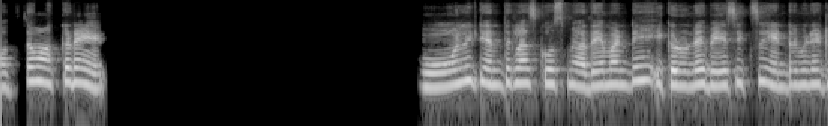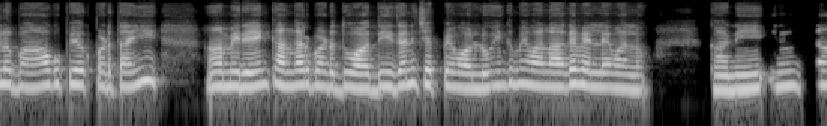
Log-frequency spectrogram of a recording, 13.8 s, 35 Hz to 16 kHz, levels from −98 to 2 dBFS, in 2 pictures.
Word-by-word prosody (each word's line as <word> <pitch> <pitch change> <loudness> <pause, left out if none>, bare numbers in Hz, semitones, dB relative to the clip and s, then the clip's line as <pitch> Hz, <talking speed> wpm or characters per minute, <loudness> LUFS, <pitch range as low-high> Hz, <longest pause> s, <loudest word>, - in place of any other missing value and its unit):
మొత్తం 235 +7 -1
అక్కడే. 295 0 +3 2.8
ఓన్లీ 255 +7 +2
10థ్ 275 -2 +1
క్లాస్ 285 0 +3
కోసమే. 270 -1 -1
అదేమంటే 260 +4 +1 0.2
ఇక్కడుండే 255 0 +3
బేసిక్స్ 270 +4 -1
ఇంటర్మీడియేట్‌లో 260 +2 -2
బాగా 230 +2 0
ఉపయోగపడతాయి. 260 0 -1 0.5
ఆహ్, 245 +1 +2
మీరేం 245 +2 +2
కంగారుపడద్దు 245 -2 +1
అది, 220 +2 -2
ఇదిని 255 +4 0
చెప్పేవాళ్ళు. 235 -4 0
ఇంక 260 - -5
మేము 260 -2 +1
అలాగే 240 +3 +3
వెళ్ళేవాళ్ళం. 225 -3 -2 0.6
కానీ 205 +1 0 0.2
ఇంత 245 -1 -6
250 Hz, 105 wpm, -22 LUFS, 235-270 Hz, 2.8 s, అక్కడే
